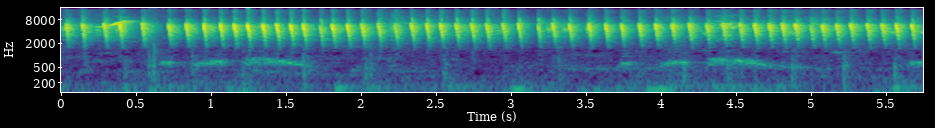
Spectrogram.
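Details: Plain prinia singing loudly in 'ngebren' style, a dense, fast sequence of buzzy high notes, accompanied by soft recurring dove coos in the background.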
